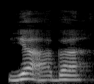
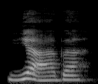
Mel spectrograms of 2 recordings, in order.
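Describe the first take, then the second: No difference in how they are said.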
